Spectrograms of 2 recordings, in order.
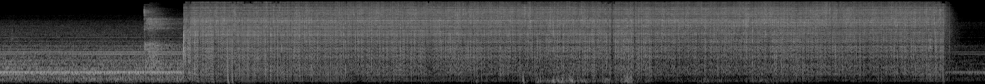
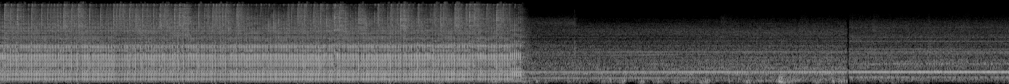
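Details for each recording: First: Firstess/Yeswelder DP200 MIG welder with pulse off, inductance turned all the way up: even, smooth sizzle for about eight seconds with little spatter crackle; softer, less violent arc than the low setting. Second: Firstess (Yeswelder) DP200 dual-voltage dual pulse MIG welder, pulse mode on, amperage and volts changing: steady, even buzzing arc with constant hum for about five seconds, then cuts off; clean, stable pulse weld bead.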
